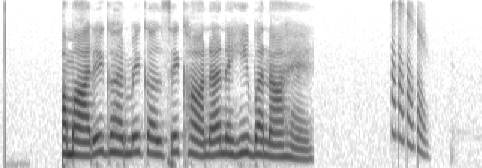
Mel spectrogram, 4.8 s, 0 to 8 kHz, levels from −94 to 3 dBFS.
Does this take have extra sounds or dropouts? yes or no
yes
